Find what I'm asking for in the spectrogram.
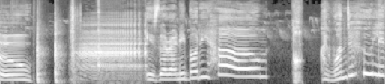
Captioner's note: door creaks; snorts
